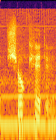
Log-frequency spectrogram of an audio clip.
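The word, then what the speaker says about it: שׁוֹקֵד: 살구나무와 그리고 이 지켜본다의 히브리어 원어의 발음이 비슷합니다. 살구나무는 히브리어로 샤케드, 그리고 지켜본다는 히브리어로 쇼케드. 그러니까 하나님은 이 두 가지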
